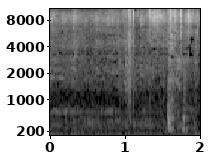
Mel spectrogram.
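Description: Faint shop background music with a steady held note, and a few light metallic clinks from a chunky silver chain-link bracelet moving as the wearer handles merchandise, about a second in and again near the end.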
